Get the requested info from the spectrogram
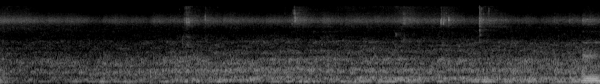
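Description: A person drinking soda straight from a glass bottle, with a few faint sips and swallows over a steady low hum of room background.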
